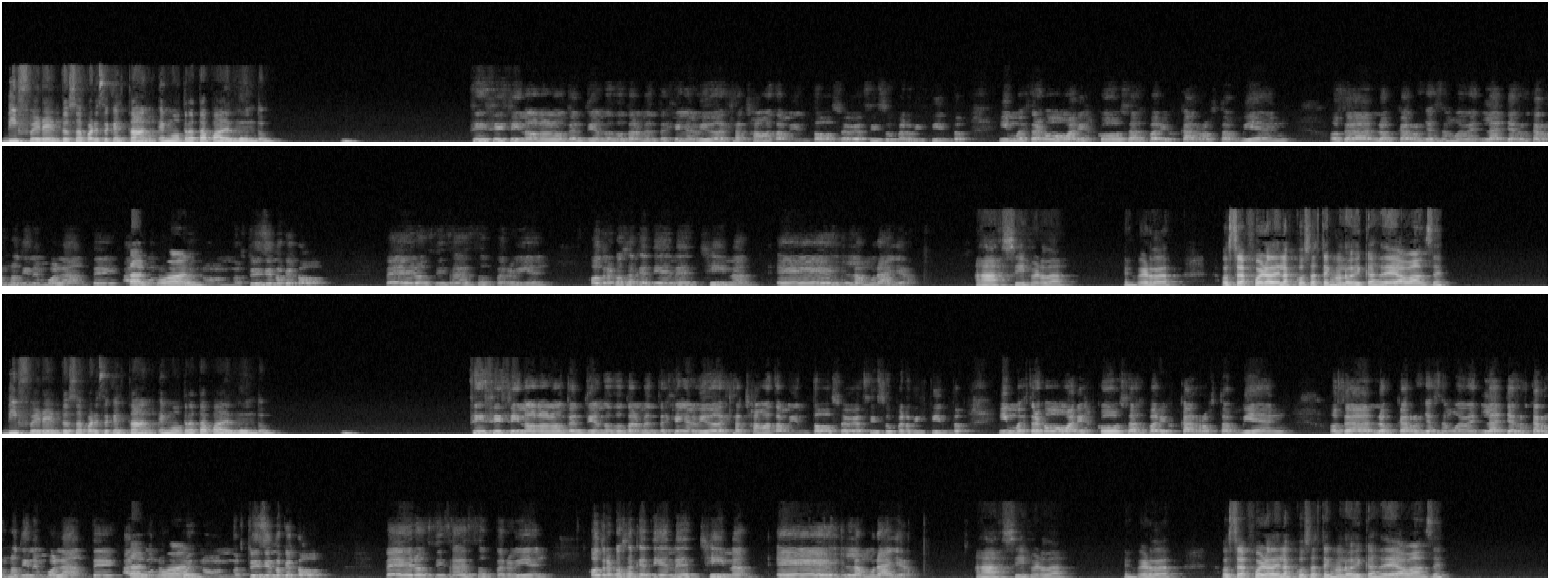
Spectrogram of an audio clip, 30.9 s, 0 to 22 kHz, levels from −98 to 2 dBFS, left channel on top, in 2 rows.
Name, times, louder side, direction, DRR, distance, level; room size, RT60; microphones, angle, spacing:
voice 1, 0.0-2.7 3.4-3.5 16.7-17.5 25.2-26.2 26.7-27.3 27.7-29.9, left 3 dB, 25° left, 0.5 m, -31 dB
voice 2, 4.7-12.9 13.3-18.6 19.3-20.9 21.3-24.6, right 3 dB, 70° right, 1.4 m, -38 dB
6.9 x 4.9 x 3.0 m
head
